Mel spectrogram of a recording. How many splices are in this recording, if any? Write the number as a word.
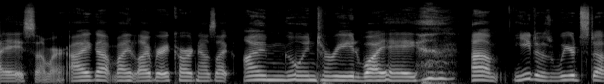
one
